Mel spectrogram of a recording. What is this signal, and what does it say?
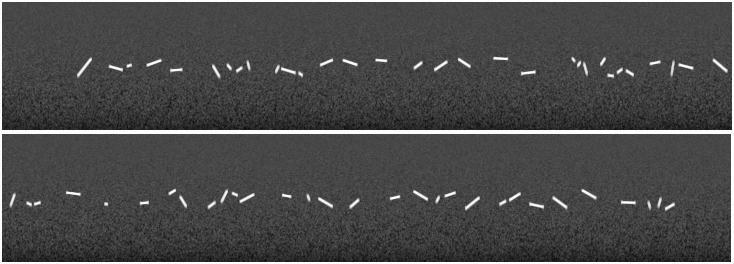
Bird-like chirps. There is no code.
